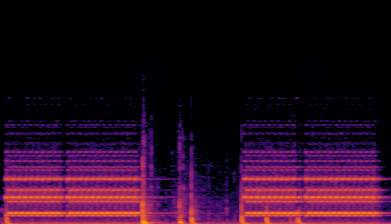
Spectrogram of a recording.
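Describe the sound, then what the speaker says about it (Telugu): A telephone bell rings in bursts, two long ring trills separated by a gap with a few sharp knocks, clear and close in a tense political thriller movie scene, with no talking. "ఆ ఫోన్ రింగ్ అవుతోంది"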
